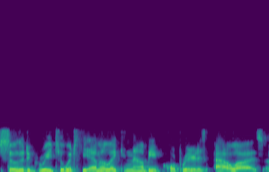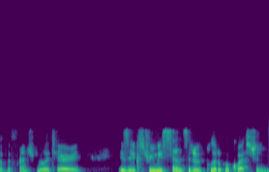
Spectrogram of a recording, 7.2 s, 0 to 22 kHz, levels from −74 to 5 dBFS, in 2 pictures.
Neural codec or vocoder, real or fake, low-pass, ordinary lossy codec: codec, 24 kHz, 3.1 kbps, DualCodec; fake; 5.4 kHz; Opus, 24 kbps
